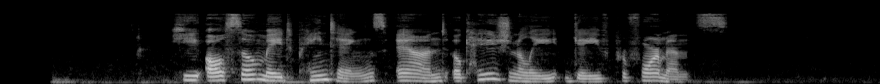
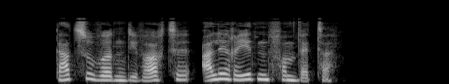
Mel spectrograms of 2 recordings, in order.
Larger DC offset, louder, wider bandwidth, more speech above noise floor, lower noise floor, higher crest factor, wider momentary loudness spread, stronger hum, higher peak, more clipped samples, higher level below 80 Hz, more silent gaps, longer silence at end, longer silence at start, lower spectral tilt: neither; about the same, -22 LUFS vs -20 LUFS; first, 11.5 kHz vs 9.4 kHz; second, 43 dB vs 65 dB; second, -65 dBFS vs -85 dBFS; about the same, 24 dB vs 20 dB; first, 16 LU vs 9 LU; neither; about the same, 0 dBFS vs -2 dBFS; neither; first, -58 dBFS vs -68 dBFS; neither; first, 1.55 s vs 1.15 s; about the same, 0.55 s vs 0.55 s; about the same, -4.5 dB/octave vs -4.5 dB/octave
